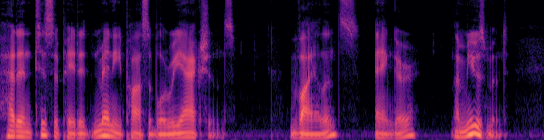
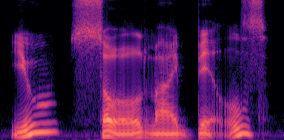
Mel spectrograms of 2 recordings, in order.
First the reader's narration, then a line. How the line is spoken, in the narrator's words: he growled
